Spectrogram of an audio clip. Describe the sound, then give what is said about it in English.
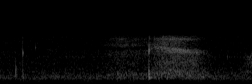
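A deep breath drawn in during a guided group meditation: a faint, airy inhale through the nose that swells briefly and fades, with no talk over it. “Nice deep breath, everybody.”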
